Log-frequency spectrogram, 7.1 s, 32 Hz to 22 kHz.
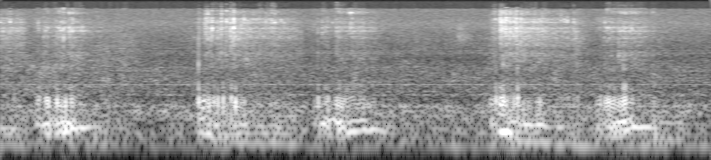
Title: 10 weeks old German Shepherd snoring out loud!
